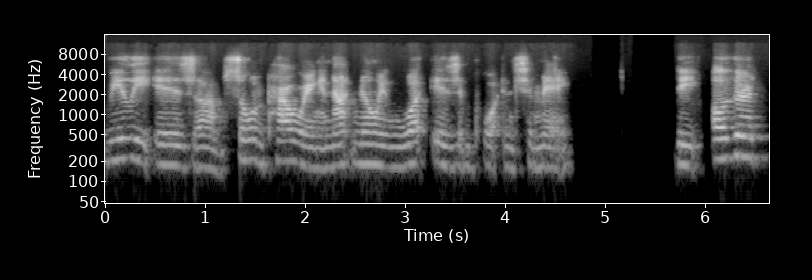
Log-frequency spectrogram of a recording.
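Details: Adult woman with aphasia, showing word-finding difficulty, struggling to name a store; aphasia (word-finding difficulty).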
